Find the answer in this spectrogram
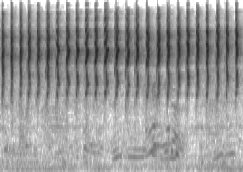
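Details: Competition lovebird from Central Java in Indonesia, delivering a fast even series of sharp, high rasping notes, roughly seven per second, over faint low murmur of people in the background.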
